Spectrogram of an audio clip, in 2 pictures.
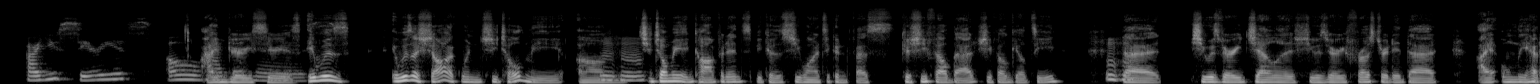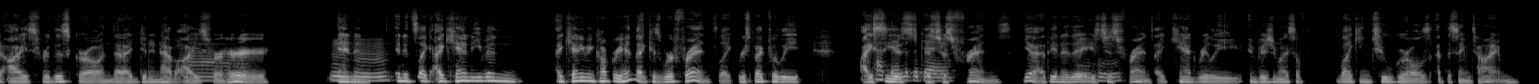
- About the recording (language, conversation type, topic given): English, unstructured, How do I decide which advice to follow when my friends disagree?
- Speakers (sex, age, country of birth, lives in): female, 35-39, United States, United States; male, 20-24, United States, United States
- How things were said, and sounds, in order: other background noise; tapping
